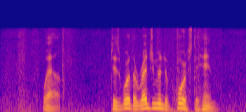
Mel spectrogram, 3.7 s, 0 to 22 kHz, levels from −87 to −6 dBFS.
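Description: From 0 to 0.64 s and from 3.32 s to the end, the sender likely stopped transmitting during silence, so comfort noise in place of the background fills both pauses: the real room noise, about 30 dB down, becomes steady, featureless hiss about 1 dB and 2 dB quieter.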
